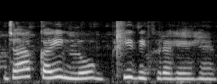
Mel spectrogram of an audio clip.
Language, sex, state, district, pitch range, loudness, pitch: Hindi, female, Maharashtra, Mumbai Suburban, 260-320 Hz, -14 LUFS, 280 Hz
